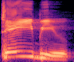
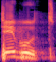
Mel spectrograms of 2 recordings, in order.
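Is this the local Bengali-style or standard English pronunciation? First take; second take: standard; local. First: It is said in the standard English way. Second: It is said in the common local Bengali way. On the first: The speaker calls it right. "এই শব্দটাকে কিভাবে উচ্চারণ করব?" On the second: The speaker calls it wrong. "আমরা বলি ডেবুট"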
